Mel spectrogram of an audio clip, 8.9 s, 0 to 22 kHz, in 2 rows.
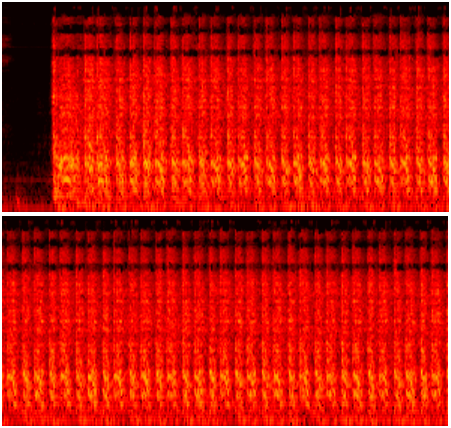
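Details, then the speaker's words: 1KD-FTV diesel first start right after a full new injector kit: short crank, quick catch into steady, even clatter at roughly 220 beats a minute; normal diesel start. "and once again this is what it should sound like after the injectors when you go to crank it"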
